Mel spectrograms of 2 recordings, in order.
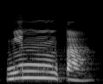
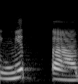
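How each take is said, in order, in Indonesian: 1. Bunyi n diucapkan penuh dan jelas. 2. Bunyi n digantikan dengan t yang digandakan. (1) "Kalau kita jelaskan jadi minta" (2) "Kalau kita jelaskan jadi ta, jadi mitta"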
